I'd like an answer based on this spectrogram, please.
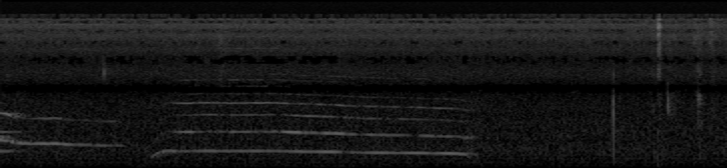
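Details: Two domestic cats, a grey-and-white stray and a black cat, facing off in a garage before a fight: long, quiet, drawn-out wails holding a steady pitch and sliding slightly downward, one voice overlapping another.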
